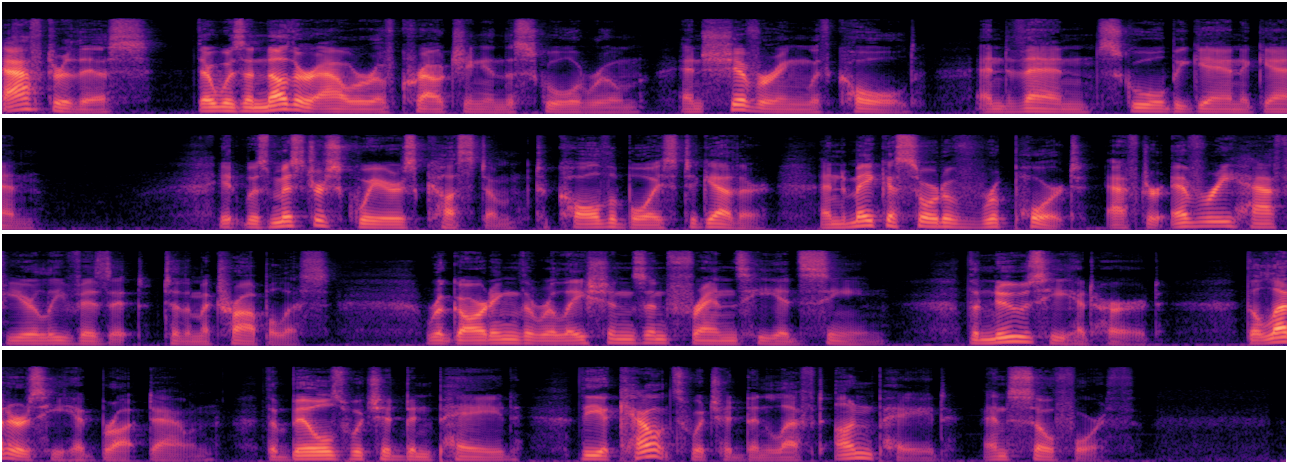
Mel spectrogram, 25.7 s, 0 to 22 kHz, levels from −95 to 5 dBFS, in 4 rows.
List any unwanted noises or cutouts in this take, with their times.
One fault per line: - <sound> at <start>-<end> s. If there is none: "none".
none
